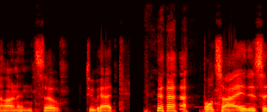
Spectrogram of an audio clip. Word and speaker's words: bonsai: So the question of how to pronounce the word bonsai is, it's a very often mispronounced word, but the way I'm saying it is the correct way of saying it, bonsai. And I want to take a little... – So it's not bonsai!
